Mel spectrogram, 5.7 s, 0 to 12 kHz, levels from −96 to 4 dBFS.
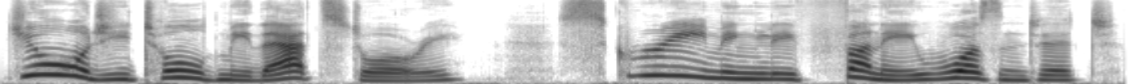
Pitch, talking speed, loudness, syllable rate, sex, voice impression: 240 Hz, 95 wpm, -20 LUFS, 2.8 syllables/s, female, feminine, slightly young, slightly bright, slightly muffled, slightly halting, friendly, unique, slightly lively, slightly intense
